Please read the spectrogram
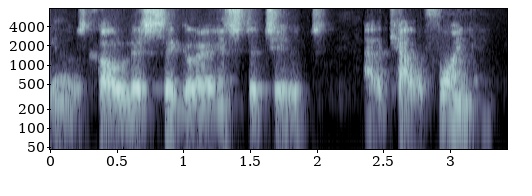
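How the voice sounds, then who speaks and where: Somewhat breathy with a dark, mellow tone, a man speaks with an American accent. His intonation is lively. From US South, eastern North Carolina. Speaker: business consultant. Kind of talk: interview.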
